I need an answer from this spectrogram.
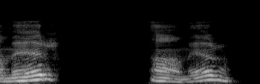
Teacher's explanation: الملاحظة الثانية هي حول حرف العين، الذي هو مشكلة قليلا في اللغة الآشورية المعاصرة، لأن حرف العين يلفظ كهمزة مضخمة يخرج من مؤخرة الفم وليس من الحنجرة كما في العربية. فعلى سبيل المثال كلمة آمر، عامر، لا نقول عامر إنما آمر، آمر، وتعني يسكن، يسكن، نقول كما لفظتها تلفظ آمر مع تضخيم الهمزة طبعا، آمر.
